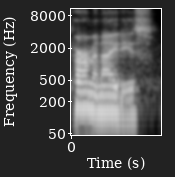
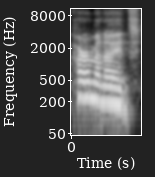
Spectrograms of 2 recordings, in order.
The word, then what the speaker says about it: Parmenides: My understanding is what you're reading of, and I've always heard it pronounced Parmenides, is that Parmenides was making an argument against the existence of God.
